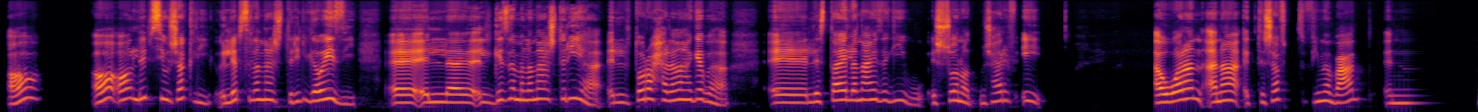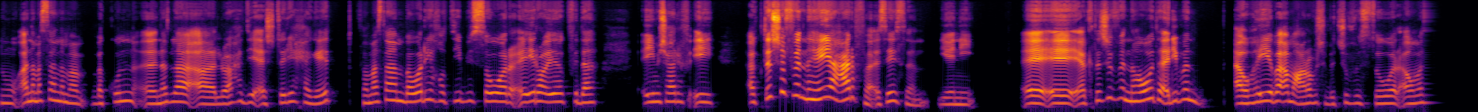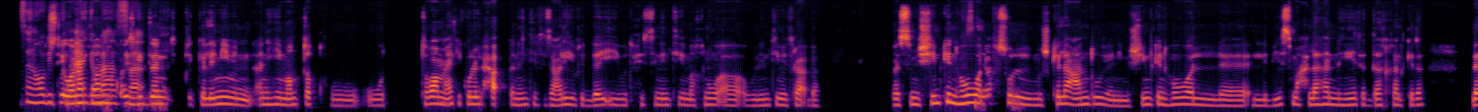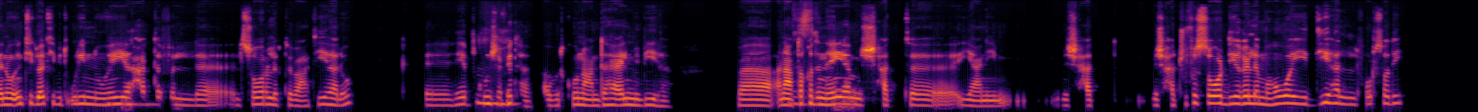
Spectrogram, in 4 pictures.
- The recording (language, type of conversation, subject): Arabic, advice, إزاي أتعامل مع التوتر بيني وبين أهل شريكي بسبب تدخلهم في قراراتنا الخاصة؟
- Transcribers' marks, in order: in English: "الstyle"; distorted speech; other background noise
